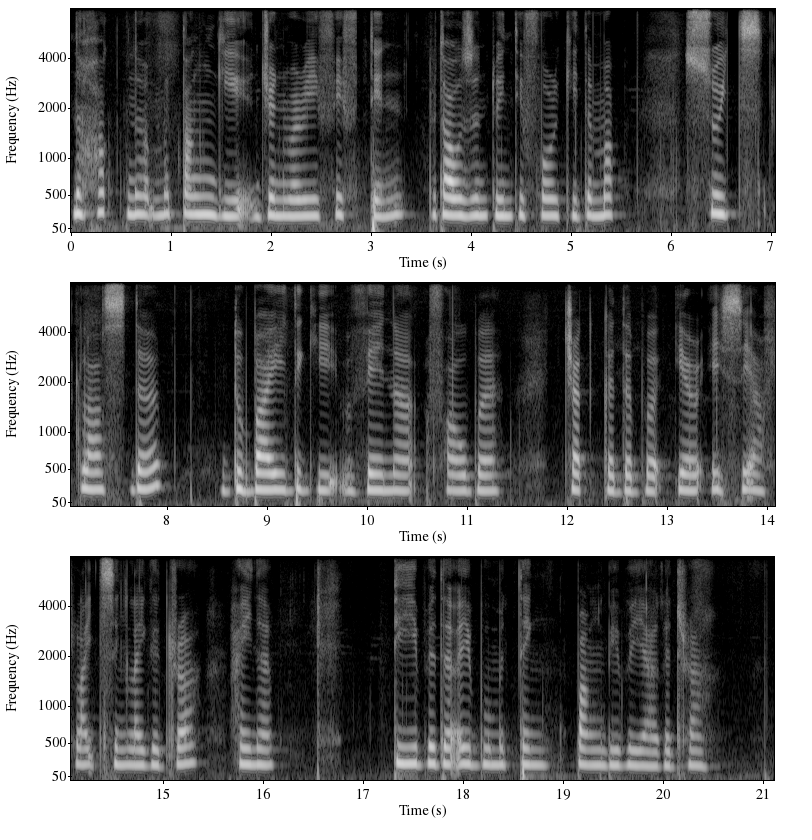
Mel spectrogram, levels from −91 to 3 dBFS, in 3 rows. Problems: background sounds at intervals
